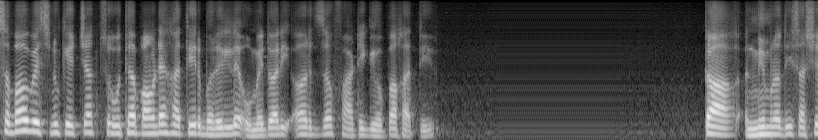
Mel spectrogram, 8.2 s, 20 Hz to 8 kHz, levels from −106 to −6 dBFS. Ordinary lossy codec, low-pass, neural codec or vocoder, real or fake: none; none; codec, 16 kHz, about 1 kbps, DyCAST, with the encoder's durations; fake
